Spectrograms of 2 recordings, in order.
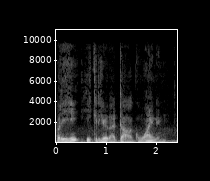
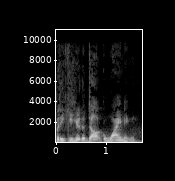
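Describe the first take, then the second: First: It is read in a sensual, seductive voice. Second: It is read in a plain, ordinary voice.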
